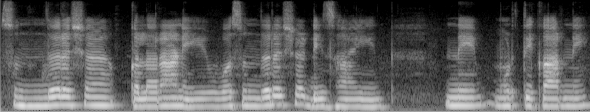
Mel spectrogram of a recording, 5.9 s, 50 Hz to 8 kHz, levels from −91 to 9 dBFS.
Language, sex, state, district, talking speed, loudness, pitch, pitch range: Marathi, female, Maharashtra, Dhule, 100 wpm, -15 LUFS, 165 Hz, 155-175 Hz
